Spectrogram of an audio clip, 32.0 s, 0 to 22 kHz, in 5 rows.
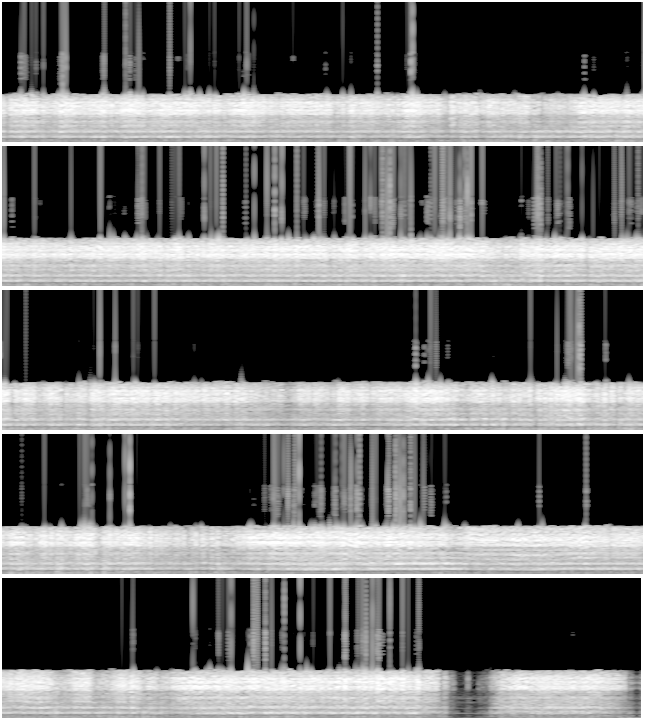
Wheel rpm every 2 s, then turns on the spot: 240, 240, 230, 230, 230, 230, 230, 230, 230, 230, 230, 220, 220, 220, 190, 110.
none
